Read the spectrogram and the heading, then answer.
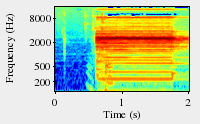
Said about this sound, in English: Okay. So take your little thing and press the buzzer.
